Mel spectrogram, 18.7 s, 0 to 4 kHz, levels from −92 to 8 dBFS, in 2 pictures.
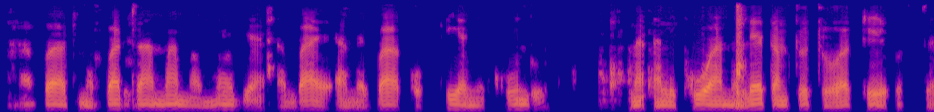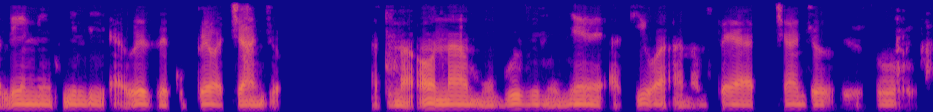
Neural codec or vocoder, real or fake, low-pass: vocoder, 44.1 kHz, 80 mel bands, Vocos; fake; 3.6 kHz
